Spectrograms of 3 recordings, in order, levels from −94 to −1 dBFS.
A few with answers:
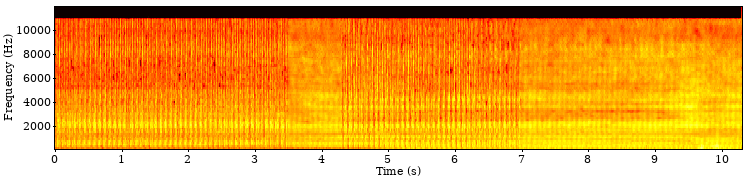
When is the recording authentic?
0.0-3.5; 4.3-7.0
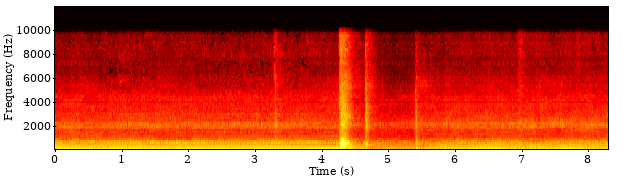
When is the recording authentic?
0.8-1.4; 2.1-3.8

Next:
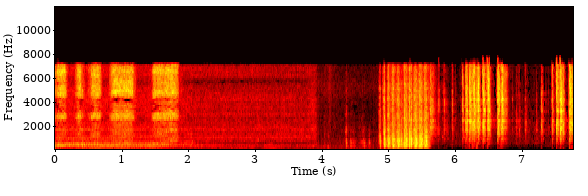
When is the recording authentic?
0.0-5.2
